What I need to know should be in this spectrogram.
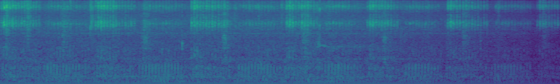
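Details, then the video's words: Sleeping cat Snopi lying with her kittens, a steady low rumbling snore or purr repeating rapidly, with bursts of brighter hiss at intervals through the clip and the sound fading slightly toward the end. "The Cat Snoring So Loud"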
